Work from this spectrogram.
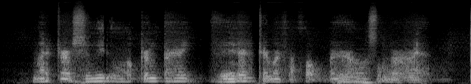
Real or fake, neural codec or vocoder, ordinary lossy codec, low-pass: fake; codec, 44.1 kHz, 0.9 kbps, DAC; none; none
